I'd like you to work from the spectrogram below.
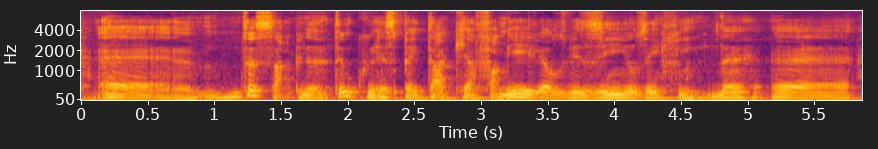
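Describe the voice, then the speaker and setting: A man speaks slowly-ish, at a fairly slow pace, in a very deep, low pitch with fairly even intonation and very even loudness. Audible room echo and noticeable background noise surround his voice. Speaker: sports journalist and youtuber. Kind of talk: casual vlog commentary. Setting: home at night. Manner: soft-spoken, talking quietly.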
